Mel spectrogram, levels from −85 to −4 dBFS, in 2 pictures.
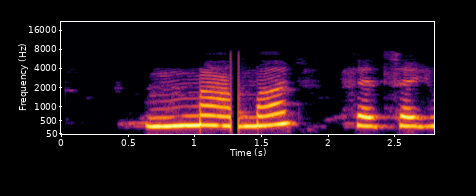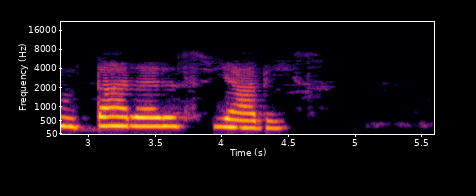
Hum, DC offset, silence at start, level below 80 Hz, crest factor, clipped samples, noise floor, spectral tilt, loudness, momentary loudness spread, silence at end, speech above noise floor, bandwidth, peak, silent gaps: none; under 0.1%; 0.65 s; -64 dBFS; 14 dB; under 0.1%; -62 dBFS; -6.5 dB/octave; -14 LUFS; 14 LU; 1.15 s; 49 dB; 5 kHz; -2 dBFS; none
